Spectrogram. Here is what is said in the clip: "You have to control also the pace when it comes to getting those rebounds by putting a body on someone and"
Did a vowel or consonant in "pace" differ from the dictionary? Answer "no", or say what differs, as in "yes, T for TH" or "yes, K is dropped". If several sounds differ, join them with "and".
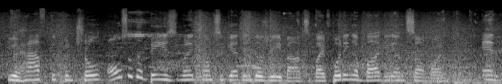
yes, B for P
